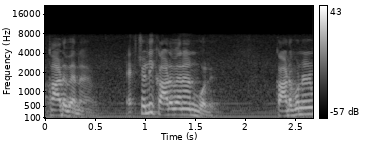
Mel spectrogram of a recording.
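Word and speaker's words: carbanion: লেখ কার্ব অ্যানায়ন, CARB, তারপর অ্যানায়ন, কার্ব অ্যানায়ন। কার্বো অ্যানায়ন বলে না, যদিও তোর প্রোনাউন্সিয়েশন দেখবি সবাই কার্বো অ্যানায়নই বলে, অ্যাকচুয়ালি নাম হচ্ছে কার্ব অ্যানায়ন, ঠিক আছে?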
